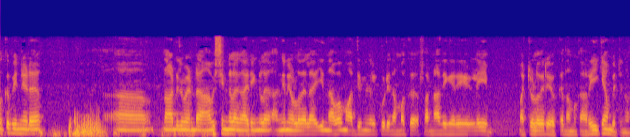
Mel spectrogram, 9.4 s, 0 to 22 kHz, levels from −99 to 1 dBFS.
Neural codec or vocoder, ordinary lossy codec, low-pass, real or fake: none; MP3, 48 kbps; 7.2 kHz; real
